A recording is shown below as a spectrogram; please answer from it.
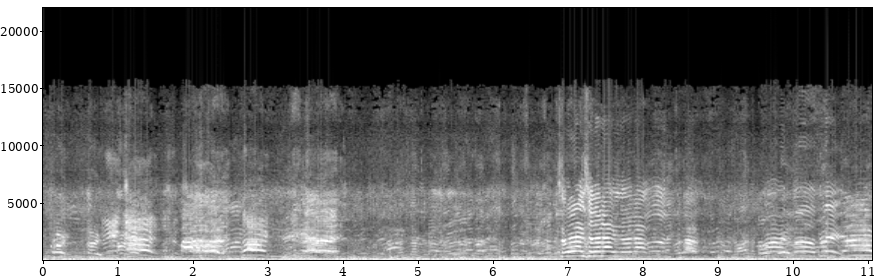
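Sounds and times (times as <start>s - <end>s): men shouting and cheering: 0.0s - 11.0s
steady low rumble: 0.0s - 11.0s
street crowd babble: 0.0s - 11.0s.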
